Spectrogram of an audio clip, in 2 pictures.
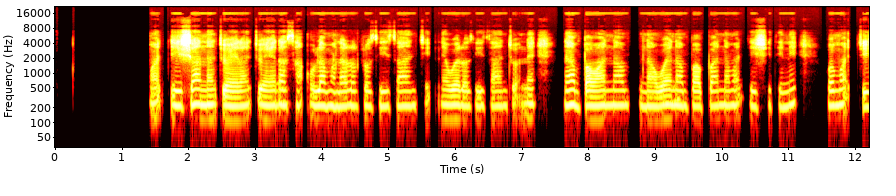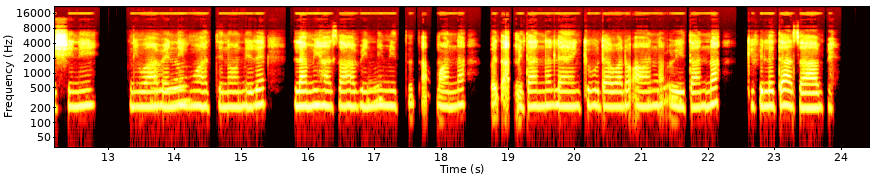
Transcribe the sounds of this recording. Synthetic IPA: mɐ̰t͡ʃʼːɪʃːɐnːɐt͡ʃʼɔɛɾɐt͡ʃʼɔeɾɐsɐʔʊlɐmɐlɐɾɐɾɔsiːsant͡ʃɪnːɛwɛɾɔsiːsant͡ʃɔ̰nːɛ | nɐbːɐwannɐwɛnɐbːɐbːɐnːɐmɐt͡ʃʼːɪʃːɪt̪ɪnɪ | wɛmɐt͡ʃʼːɪʃːɪnɪ | nɪwaːβɛnːɪwaːt̪ːɪnonɪɾɛ | lɐmɪɦɐsaːbɪnːɪmɪt̪ːʊt̪ʼɐ̰mːɐnːɐ | wɔt̪ʼɐ̰mːɪt̪ɐnːɐlɛjɐŋkɪwʊd̪ɐwɐɾɔ̰ʔaːnːɐʔʊjt̪ɐnːɐ | kɪfɪlɛt̪ɛɐsaːbːɛ

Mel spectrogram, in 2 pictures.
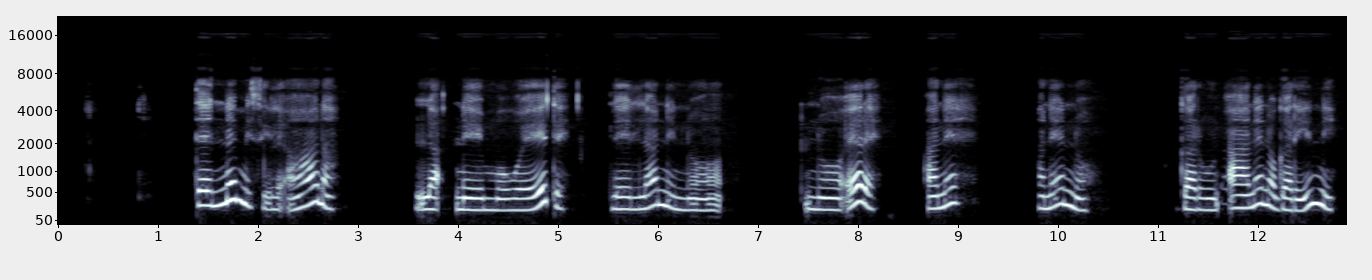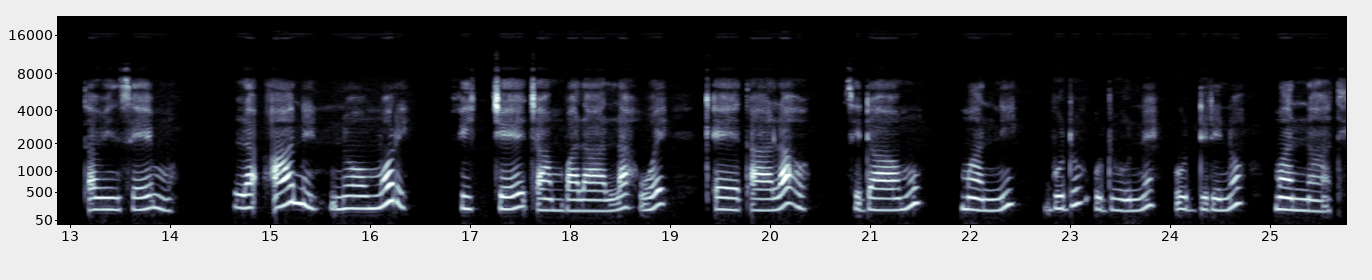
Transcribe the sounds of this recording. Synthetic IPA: t̪ɛnːɛmɪsɪlɛ̰ʔaːnɐ | lɐʔne̞ːmːɔwɔjt̪ɛ | leːlːɐnːɪ | noːʔɛɾɛ | ɐnɛ | ɐnɛnːɔ | ɡɐɾunaːnɛnɔɡɐɾiːnːɪ | t̪ʼɐwɪnse̞ːmːɔ | lɐʔaːnːɪnoːmːɔɾɪ | fɪt͡ʃːe̞ːt͡ʃʼɐmbɐlaːlːɐwɔj | kʼe̞ːt̪ʼaːlɐɦɔ | sɪd̪aːmʊ | mɐnːɪ | bʊd̪ʊːd̪uːnːɛ | ʊd̪ːɪɾɪnɔ | mɐnːaːt̪ɪ̥

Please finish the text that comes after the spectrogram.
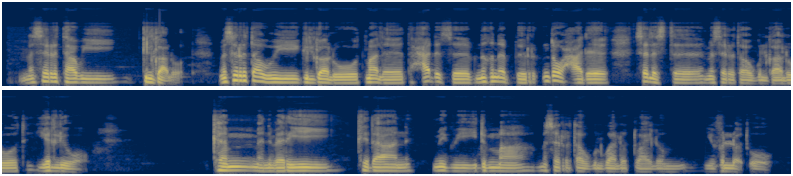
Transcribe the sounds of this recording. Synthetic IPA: mɐsɐɾɐt̪ʰawi | ɡ̥ɨlɡa̰lo̞̰t̪̚ | mɐsɐɾɐt̪ʰawiɡɨlɡalo̞t̪malɐt̪ħad̪ɐsɐβnɨxɨnɐbːɨɾɨnt̪ʰɐwħad̪ɐsɐlɐst̪ʰɐmɐsɐɾɐt̪ʰawiɡɨlɡalo̞t̪jɛlːiwo | kʰɐmːɐnbɐɾikʰɨd̪an | mɨɡbid̪ɨmːamɐsɐɾɐt̪ʰawiɡɨlɡalo̞t̪ːwahilo̞m | jɪfɨlːɐt̪ʼu

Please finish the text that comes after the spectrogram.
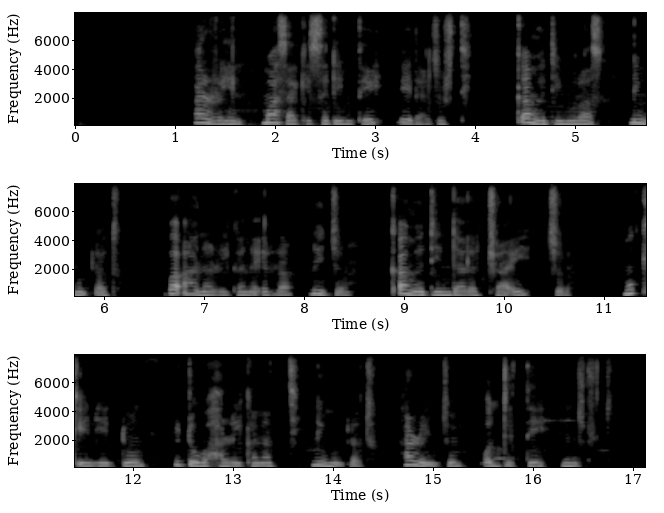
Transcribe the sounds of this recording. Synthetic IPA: hɐrːeːn | maːsaːke̞ːsːɐd̪eːmt̪e̞ːbeːd̪aːd͡ʒɪɾt̪ɪ̥ | kʼɐmɐd̪iːmʊɾaːs | nɪmʊlːɐ̰t̪ʊ̥ | bɐʔaːnhɐrːeːkɐnɐ̰ʔɪrːɐnɪd͡ʒɪ̰ɾɐ | kʼɐmɐd̪iːnd̪aːlɐt͡ʃːa̰ːʔeː | d͡ʒɪɾɐ̥ | mʊkʰːeːnhɛd̪ːuːn | d̪̥ʊd̪ːʊbɐhɐrːeːkɐnɐt̪ːɪ̥nɪmʊlːɐt̪ʊ̥ | hɐrːeːntʊn | ʔɔld͡ʒɛt̪ːe̞ːhɪnd͡ʒɪɾt̪ʊ̥

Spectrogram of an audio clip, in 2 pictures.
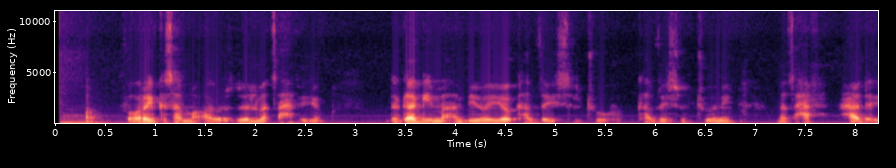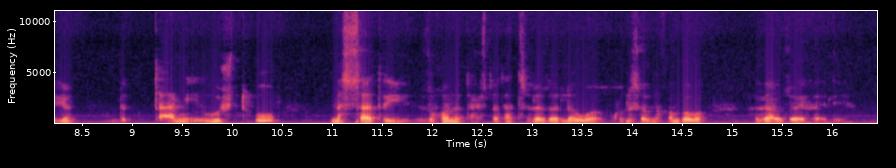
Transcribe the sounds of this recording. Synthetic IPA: fɨχʼɾikʰɨsaβmɐ̰χʼa̰βɐɾzɨβɨlmɐt͡sʼħafɨjːu | d̪ɐɡaɡima̰ʔa̰mbiβɐjːo̞kʰaβzɐjsɨkʰaβzɐjsɨlt͡ʃʰuni | mɐt͡sʼħafħad̪ɐɨjːu | bɨtt̪ʼaʕmḭwʊʃt̪ʼu | mɐsa̰t̪ʼijzɨxo̞nɐt̪ʰɨħɨ̥st̪ʼʰɐt̪ʰat̪sɨlɐzɐlːɐwo̞̰kʰulːusɐβnɨxɐmbɐβo̞ | hɨɡaβzojɛxɐʔɨlɨ̰jːu

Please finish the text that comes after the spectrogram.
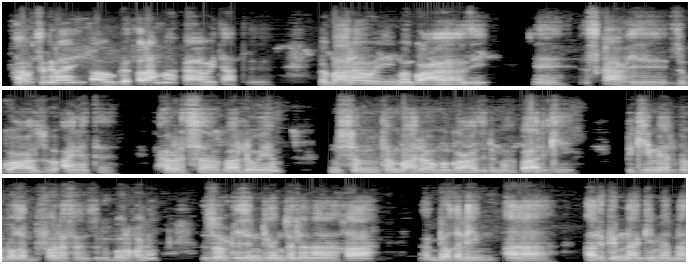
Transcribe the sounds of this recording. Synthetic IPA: ʔaβt̪ʰɨɡɾajaβɡɐt̪ʼɾamakʰɐβaβit̪ʰat̪ | b̥ɨbahlawimɐɡʷaʕazi | ɨskʰaβħizizɨɡʷaʕazuʕajnɐt̪ | ħɨβɾɐt̪ʰɐ̥sɐβa̰lːɐwɨjːo̞m | nɨsomɨt̪ʰo̞mbahlawimɐɡʷaʕazid̪ɨmːabɨad̪ɡi | b̥ɨɡimelbɨbɐkʼlbɨfɐɾɐszɨɡɨbːɐɾukʰo̞jno̞m | ʔɨzo̞mħizinkʰɐmzɐlːɐnakʰaʔa̰ | bɐkʼlin | ʔad̪ɡɨnːaɡimelna

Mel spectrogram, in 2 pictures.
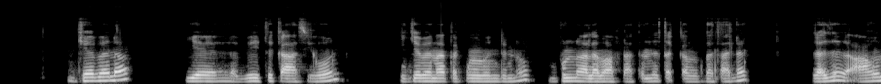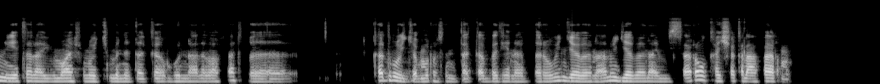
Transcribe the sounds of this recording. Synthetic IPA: d͡ʒɛβəna | jɛβe̞t̪ɨkʼasiho̞n | jɛd͡ʒɛβənat̪ʼəkʼmomɨnd̪ɨnːəw | bunːaləmaflat̪ɨnːɨt̪ʼːəkʼːəmɨbːət̪ʰalːən | sɨləzːiha̰hunjɛt̪ʰələjajːumaʃɪno̞t͡ʃːɪmɨnːɨt̪ʼːəkʼːəmbunːaləmaflat̪bə | kʰəd̪ɾo̞jd͡ʒɛmːɨɾo̞sɨnɨt̪ʼːəkʼːəbːət̪jɛnəbːəɾəwɡɨnd͡ʒɛβənanəwd͡ʒɛβənajɛmːisərawkʰəʃɛklafəɾnəw

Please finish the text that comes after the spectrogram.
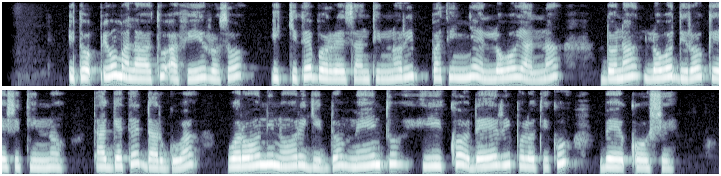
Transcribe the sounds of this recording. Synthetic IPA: ʔɪt̪ɔpʼːɪjʊmɐlaːt̪ʊɐfiːɾɔsɔ | ɪkːɪt̪ɛbɔrːeːsɐnt̪ɪnːɔɾɪb̥ɐt̪ɪɲːɛlɔwɔjɐnːɐ | d̪ɔnɐlɔwɔd̪ɪɾɔke̞ːʃɪt̪ɪnːɔ | t̪ʼɐɡːɛt̪ɛd̪ɐɾɡʊwɐ | wɔɾo̞ːnɪno̞ːɾɪɡɪd̪ːɔme̞ːnt̪ʊhiːkʰːɔd̪e̞ːɾɪpɔlɔt̪ɪkʊ | be̞ːkʼːo̞ːʃɛ

